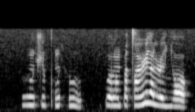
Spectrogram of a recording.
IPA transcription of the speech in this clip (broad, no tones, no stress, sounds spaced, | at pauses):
ɦ ũ ʃ ø kʷʼ ĩ h u | p u lˠ ũ p ʏ tˤ ũ ɭ iː lˠ ɭ ø ʎ ɔ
